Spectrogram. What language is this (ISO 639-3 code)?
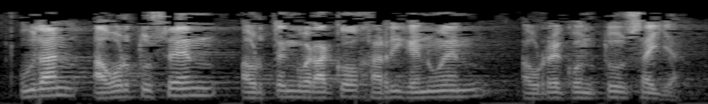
eus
